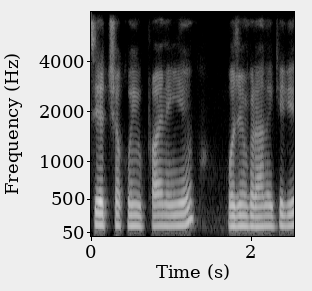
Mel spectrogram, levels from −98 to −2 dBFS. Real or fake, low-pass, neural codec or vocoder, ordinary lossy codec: fake; 7.2 kHz; codec, 24 kHz, 0.9 kbps, WavTokenizer, large speech release; Opus, 32 kbps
